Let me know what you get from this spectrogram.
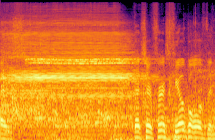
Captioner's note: timer buzzes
